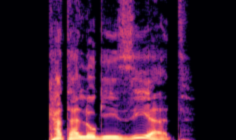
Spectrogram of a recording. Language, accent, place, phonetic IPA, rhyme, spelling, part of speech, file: German, Germany, Berlin, [kataloɡiˈziːɐ̯t], -iːɐ̯t, katalogisiert, verb, De-katalogisiert.ogg
- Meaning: 1. past participle of katalogisieren 2. inflection of katalogisieren: third-person singular present 3. inflection of katalogisieren: second-person plural present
